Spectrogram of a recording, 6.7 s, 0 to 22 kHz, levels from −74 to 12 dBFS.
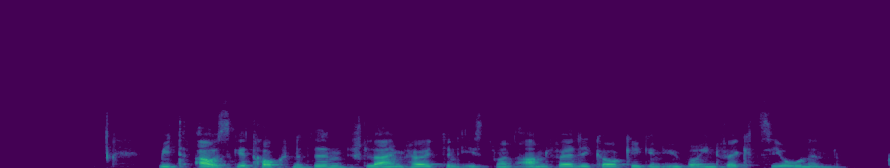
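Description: Speech recording with no audible technical faults.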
